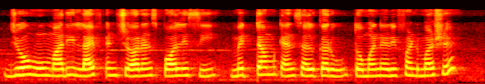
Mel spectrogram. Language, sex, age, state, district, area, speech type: Gujarati, female, 18-30, Gujarat, Morbi, urban, read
